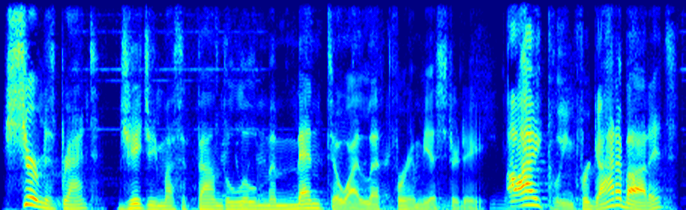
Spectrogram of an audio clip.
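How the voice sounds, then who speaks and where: A man voicing an earnest high-school boy in a comic book dub, with a boyish, sheepish manner. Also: very animated, moderate pace, fairly bright tone. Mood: polite, hesitant. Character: earnest, youthful male high-school student.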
